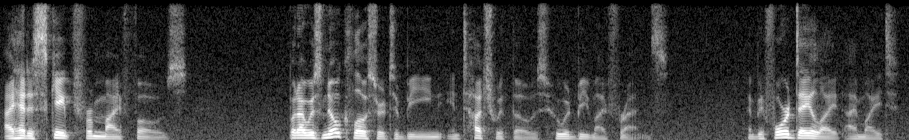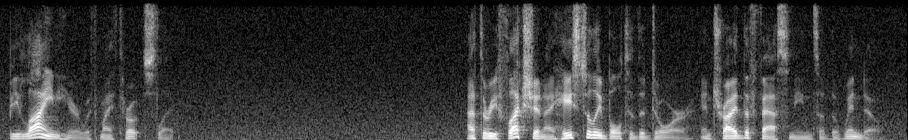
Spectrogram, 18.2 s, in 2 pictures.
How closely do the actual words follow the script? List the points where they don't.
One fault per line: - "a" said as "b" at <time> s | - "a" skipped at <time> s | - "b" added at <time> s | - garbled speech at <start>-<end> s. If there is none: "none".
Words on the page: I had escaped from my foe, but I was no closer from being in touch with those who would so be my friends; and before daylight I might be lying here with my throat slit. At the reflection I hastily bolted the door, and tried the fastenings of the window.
- "foe" said as "foes" at 1.2 s
- "from" said as "to" at 3.9 s
- "so" skipped at 5.8 s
